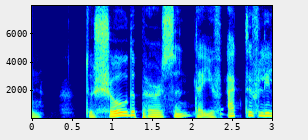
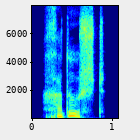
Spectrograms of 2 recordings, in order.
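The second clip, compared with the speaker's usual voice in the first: stress on the tuairst syllable, not on cha. Giving the answer as a definite no, stress on tuairst, not cha. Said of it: "I'm putting the emphasis on tuairst, not on the cha particle".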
